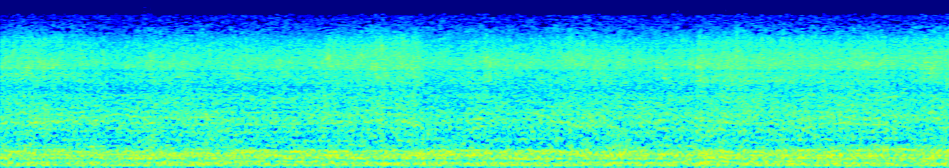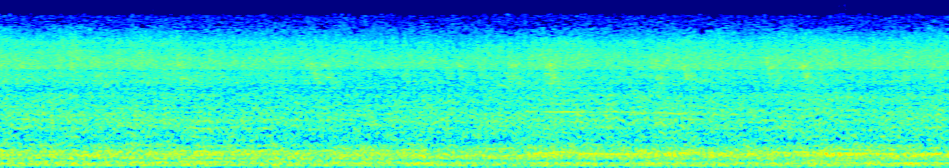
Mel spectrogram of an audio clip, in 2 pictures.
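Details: Around apple and pear flowers, a crowd of honey bees keeps up an unbroken, even humming drone, with occasional louder wingbeat passes over the steady buzz.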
